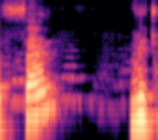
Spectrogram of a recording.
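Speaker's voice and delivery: सैंडविच slowly as san, wich; silent D. Shown as a demonstration. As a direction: split सैंडविच slowly, without the d. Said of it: "सैंडविच होता है". (डी बिना, धीरे "सैंडविच")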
